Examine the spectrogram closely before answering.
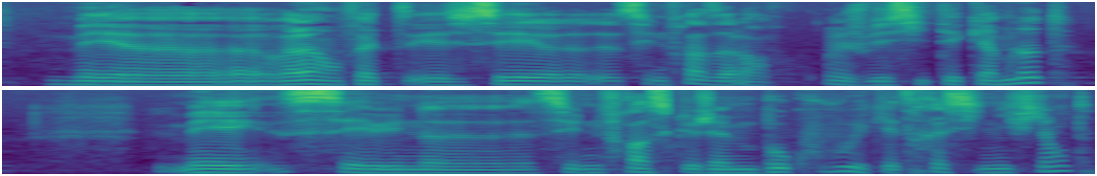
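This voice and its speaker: Using fairly even intonation, a man with a medium pitch talks at a moderate pace. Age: 30s. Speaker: panelist. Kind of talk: panel discussion. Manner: hesitant, many fillers.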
